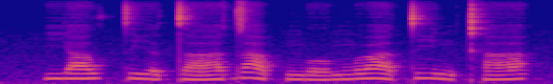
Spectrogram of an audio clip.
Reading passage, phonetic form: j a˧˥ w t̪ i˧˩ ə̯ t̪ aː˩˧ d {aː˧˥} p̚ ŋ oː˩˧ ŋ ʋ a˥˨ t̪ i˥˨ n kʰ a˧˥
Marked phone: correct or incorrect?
incorrect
